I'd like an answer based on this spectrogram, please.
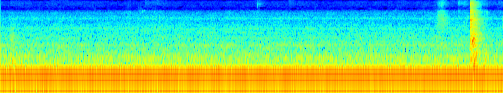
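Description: A steady low hum, with one sharp click near the end.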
